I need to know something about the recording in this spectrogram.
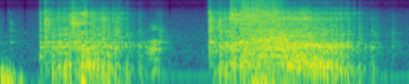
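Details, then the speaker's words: Free yard-sale auger's small engine with choke on: two short bursts where it catches and races about a second on starting fluid, then dies. Exhaust seems missing. "I squirt down the carburetor. We have a runger. That's all I'm doing tonight."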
